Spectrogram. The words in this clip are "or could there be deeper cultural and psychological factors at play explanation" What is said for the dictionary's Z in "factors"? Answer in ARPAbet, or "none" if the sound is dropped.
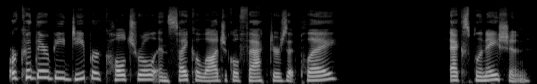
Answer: Z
